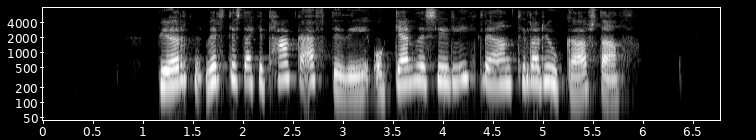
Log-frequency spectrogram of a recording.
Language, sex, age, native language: Icelandic, female, 30-39, Icelandic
